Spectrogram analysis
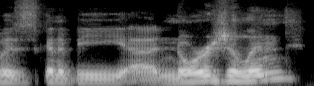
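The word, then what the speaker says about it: Nordsjælland: going to be uh norjaland or something how is that pronunciation yeah FC Northland you're pretty close okay for me that's like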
